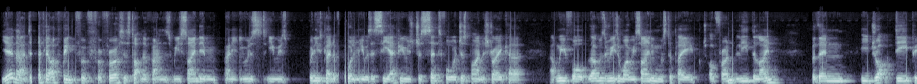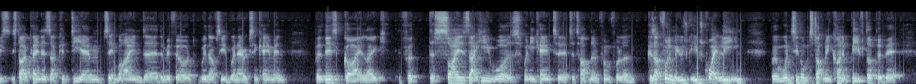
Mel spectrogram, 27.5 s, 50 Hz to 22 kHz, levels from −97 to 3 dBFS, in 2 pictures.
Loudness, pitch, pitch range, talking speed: -18 LUFS, 105 Hz, 100-120 Hz, 265 wpm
